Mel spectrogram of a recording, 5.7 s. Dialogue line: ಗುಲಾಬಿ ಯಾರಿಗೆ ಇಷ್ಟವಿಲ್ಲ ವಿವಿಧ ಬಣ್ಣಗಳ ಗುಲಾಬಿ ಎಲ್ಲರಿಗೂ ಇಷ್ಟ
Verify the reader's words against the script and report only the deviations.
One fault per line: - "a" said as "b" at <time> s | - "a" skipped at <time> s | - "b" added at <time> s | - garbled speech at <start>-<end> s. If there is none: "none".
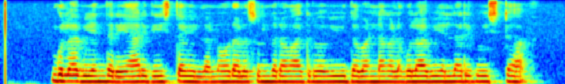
- "ಎಂದರೆ" added at 0.9 s
- "ನೋಡಲು ಸುಂದರವಾಗಿರುವ" added at 2.1 s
